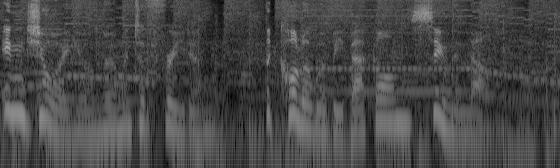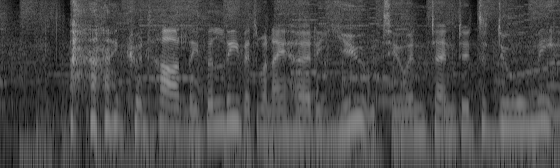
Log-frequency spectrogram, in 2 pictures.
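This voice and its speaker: A woman's voice: medium pitch, expressive, a little slow, lightly acted. A woman voicing a haughty, imperious young male house leader in a game fan dub, with formal, pompous delivery. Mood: haughty, scornful. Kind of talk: dramatic game dub acting. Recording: music under the voice.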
